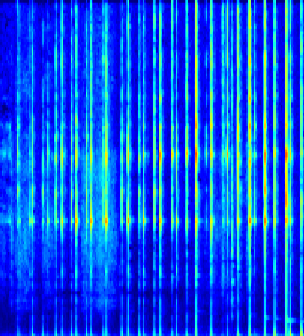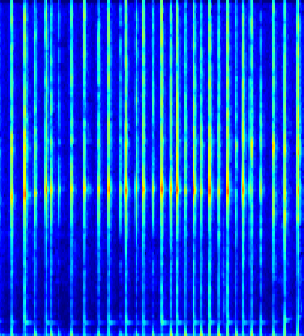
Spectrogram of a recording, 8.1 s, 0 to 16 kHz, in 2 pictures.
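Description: Fingernails tap quickly along the body of a Glade aerosol air freshener can, a hollow metal can with a printed label, about hand length, held in one hand. About 49 short, dry clicks come in a steady run, each with a low thump and bright metallic tick. From about the midpoint a faint ringing tone near 700 Hz hangs under the taps.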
